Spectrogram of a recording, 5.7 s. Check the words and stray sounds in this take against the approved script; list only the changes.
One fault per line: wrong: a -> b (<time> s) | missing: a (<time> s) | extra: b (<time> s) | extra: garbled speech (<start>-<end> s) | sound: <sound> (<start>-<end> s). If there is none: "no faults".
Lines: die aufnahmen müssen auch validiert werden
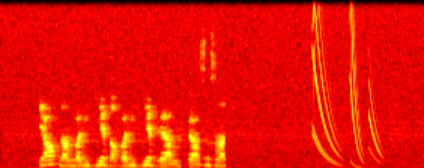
wrong: müssen -> validiert (1.0 s)
extra: garbled speech (2.5-3.0 s)
sound: chirp (4.2-5.1 s)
